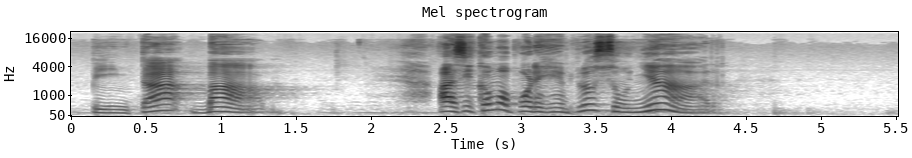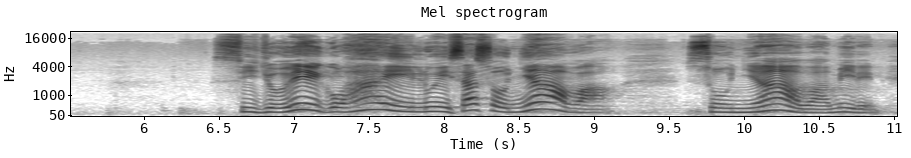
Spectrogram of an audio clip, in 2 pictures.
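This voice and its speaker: A young adult woman with a Colombian accent teaching a spelling lesson to children on a television program, patient and explanatory, often asking them questions. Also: mid-range voice. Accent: Colombian Spanish. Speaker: primary school teacher.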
